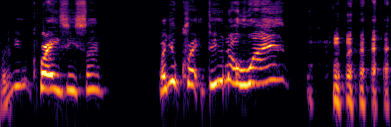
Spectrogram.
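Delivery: mock New York attitude, swooping and drawn out. Retelling how a character told off the partners: imitating a New York style telling-off. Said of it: "She's from New York".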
